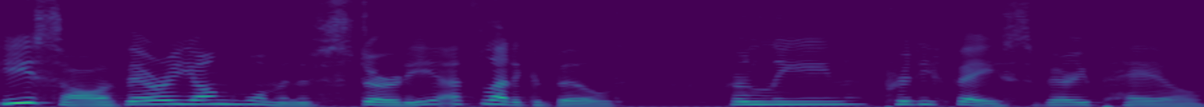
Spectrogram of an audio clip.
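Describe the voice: The speaker is plainly reading aloud. The intonation is lively.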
